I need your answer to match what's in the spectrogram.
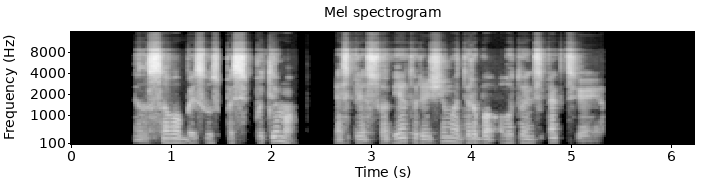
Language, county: Lithuanian, Vilnius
